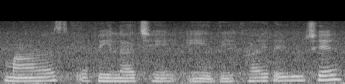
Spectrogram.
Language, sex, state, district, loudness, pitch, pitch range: Gujarati, female, Gujarat, Gandhinagar, -15 LUFS, 155 Hz, 150-175 Hz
